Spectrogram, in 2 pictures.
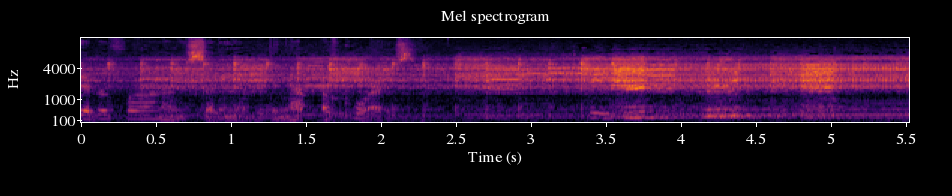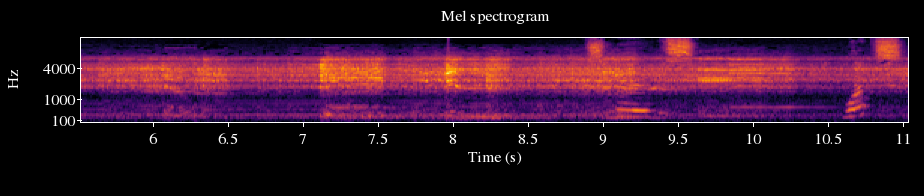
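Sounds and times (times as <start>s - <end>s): radio static: 0.0s - 11.0s
snatches of broadcast voices: 0.0s - 11.0s.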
